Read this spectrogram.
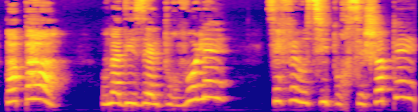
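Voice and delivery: high, loud, eager appeal; urgent pleading. Acted. Son begs his father to flee, urgent and high. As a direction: press him with youthful urgency.

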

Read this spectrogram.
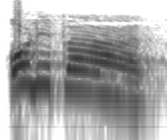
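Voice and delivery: loud, high stick-'em-up call; hold-up shout. A narrator's reading. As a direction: shout it out like a little bandit. Billy hold-up on passing rabbit.

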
